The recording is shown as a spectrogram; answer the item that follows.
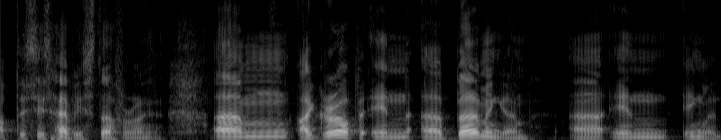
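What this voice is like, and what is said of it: English accent. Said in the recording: “I assumed it wasn't Alabama from your accent.”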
